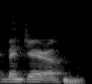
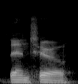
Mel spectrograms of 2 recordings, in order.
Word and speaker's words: Banchero: It's not Banchero. Banchero.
